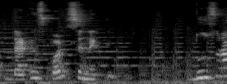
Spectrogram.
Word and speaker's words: synecdoche: सिनेक्टिकी का मैं स्पेलिंग आपको यहाँ पे बता देती हूँ, SYNECDOCHE, इसे हम सिनेक्टिकी कहते हैं।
